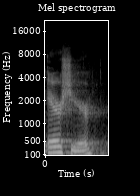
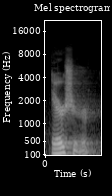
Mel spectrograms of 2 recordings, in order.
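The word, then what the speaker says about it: Ayrshire: pronunciations yeah there's two so I gave you air shear there's also see air sure and Asher let me do let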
